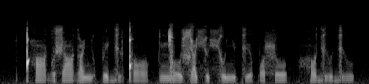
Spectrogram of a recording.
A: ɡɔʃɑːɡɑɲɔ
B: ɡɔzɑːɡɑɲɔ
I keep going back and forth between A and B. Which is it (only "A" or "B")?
A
